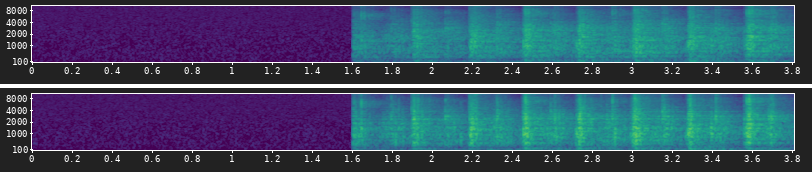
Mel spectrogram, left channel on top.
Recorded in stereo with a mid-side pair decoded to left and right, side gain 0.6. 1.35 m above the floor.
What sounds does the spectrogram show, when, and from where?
1.6 s a rattle: 40° right, 1.1 m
